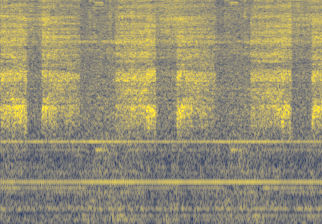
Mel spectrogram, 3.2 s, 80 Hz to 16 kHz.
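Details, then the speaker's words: Chinese laser cutter doing 3D engraving at power 9/22, speed 50, X swing, 0.25 step interval, fan running: thin steady squeal over fan rush as the head sweeps, a squeaky cut showing low power in the pre-ionization zone. "now I don't think there's any doubt that you can hear that squeaky cut I will just turn the fan [Applause] [Music] off now that is a very noisy cut that tells me that we're working in this pre-ionization Zone"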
